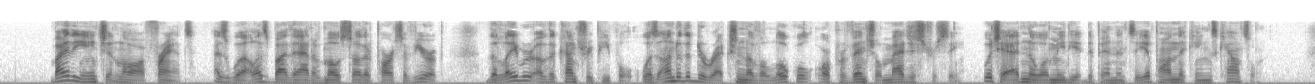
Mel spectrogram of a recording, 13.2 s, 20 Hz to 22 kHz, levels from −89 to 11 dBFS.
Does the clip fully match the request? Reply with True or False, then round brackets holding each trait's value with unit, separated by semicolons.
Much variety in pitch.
False (3.3 semitones)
